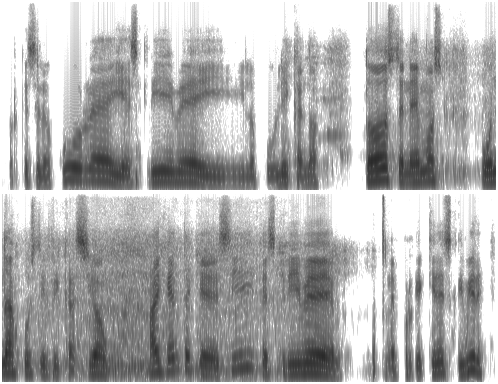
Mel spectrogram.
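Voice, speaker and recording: A male teacher from Mexico with a coastal Mexican Spanish accent, explaining a lesson slowly and thinking aloud with fillers and pauses. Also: a little high. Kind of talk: online class lecture.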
